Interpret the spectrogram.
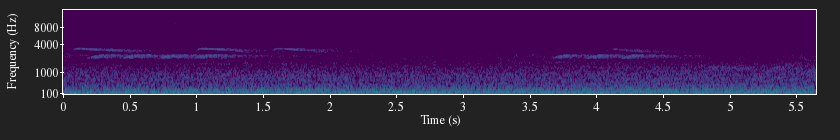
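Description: A bird calling in short, slightly falling notes: a run of them in the first two seconds and another short run at about four seconds, over a steady low background rumble.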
